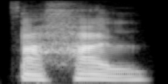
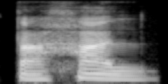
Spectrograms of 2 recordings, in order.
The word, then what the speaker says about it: tahal: The consonant ha is part of the stressed syllable, hal, and so it is clearly sounded, tahal, tahal.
